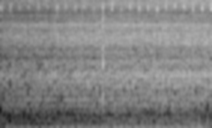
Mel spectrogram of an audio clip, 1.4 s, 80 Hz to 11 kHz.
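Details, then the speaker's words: GM 3.1/3100 V6 petrol after warm-up idles with a steady, even low hum. The piston slap heard on cold start is gone, which is normal for these engines. "the slapping sound is gone away so to who anybody who thinks that's a problem when they first start up their 3.1 right there 3.1 do anybody who thinks that something's wrong when they hear that there's nothing wrong it just it's just the way the motors are"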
